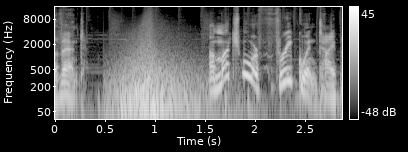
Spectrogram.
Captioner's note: whoosh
